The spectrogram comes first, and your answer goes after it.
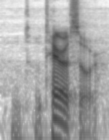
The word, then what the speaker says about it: pterosaur: million years so there's the p is silent pterosaur oh yeah because pterodactyl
